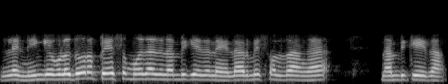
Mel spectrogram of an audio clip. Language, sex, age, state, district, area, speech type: Tamil, female, 60+, Tamil Nadu, Viluppuram, rural, conversation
